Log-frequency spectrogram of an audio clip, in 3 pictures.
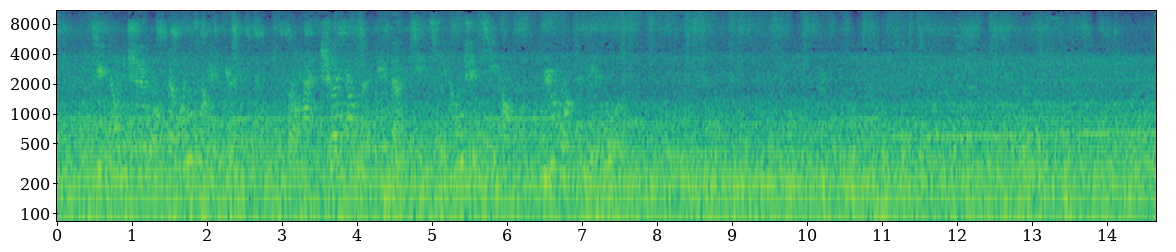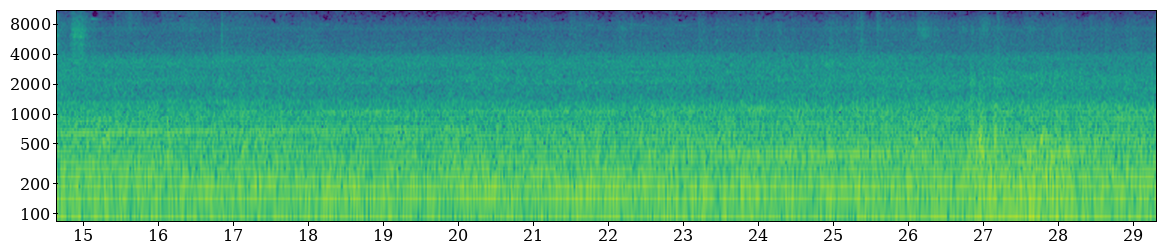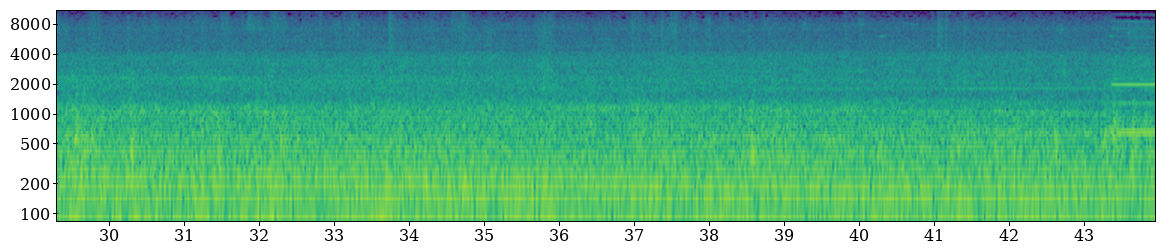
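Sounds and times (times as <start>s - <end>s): train rolling rumble: 0.0s - 43.9s.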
